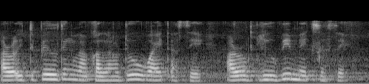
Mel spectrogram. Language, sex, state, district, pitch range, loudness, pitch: Nagamese, female, Nagaland, Dimapur, 190-215 Hz, -17 LUFS, 200 Hz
